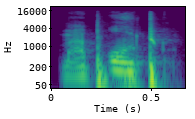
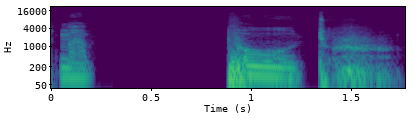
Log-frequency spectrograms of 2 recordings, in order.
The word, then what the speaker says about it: Maputo: Maputo, because if I was to say it in my home language, it's gonna be Maputo. But I'm sure it's Maputo.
